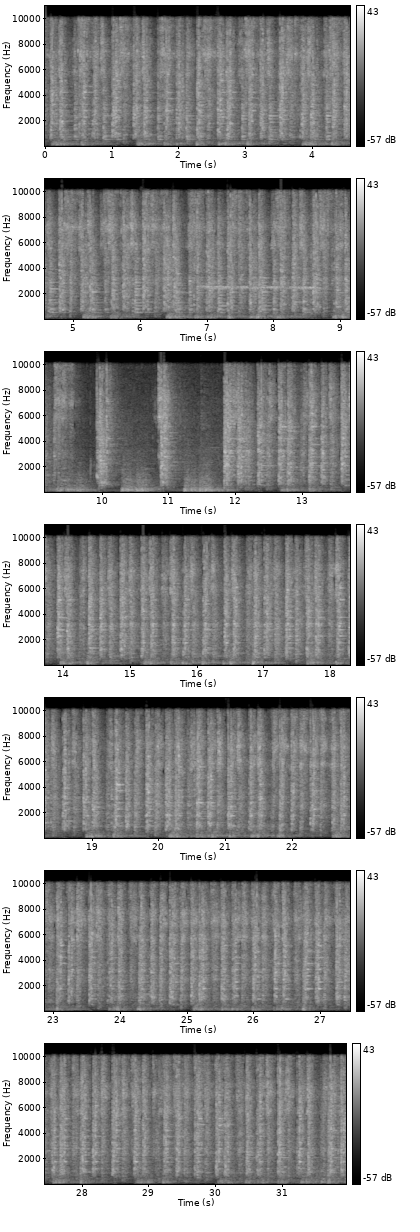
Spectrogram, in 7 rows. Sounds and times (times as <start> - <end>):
Music: 0.0 - 31.9.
